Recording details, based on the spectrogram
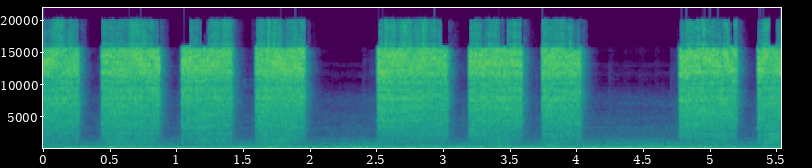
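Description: An airbrush sprays base coat onto Greek style vases in loud, steady hissing bursts, each lasting roughly half a second to a second, broken by brief pauses of quiet, about eight bursts in all.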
